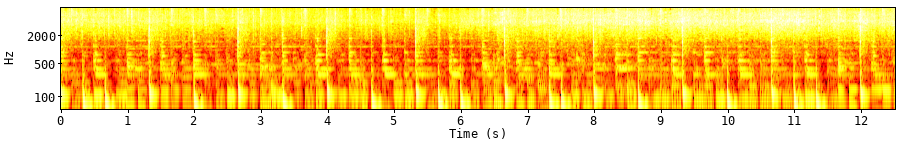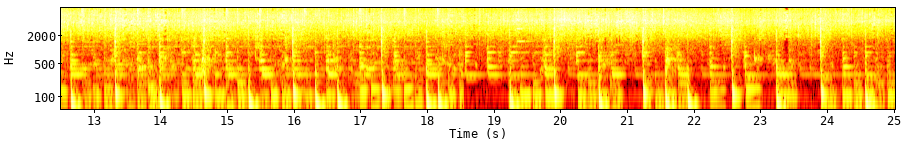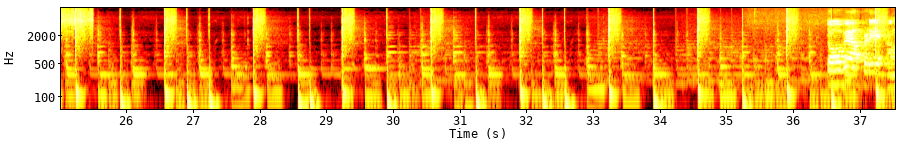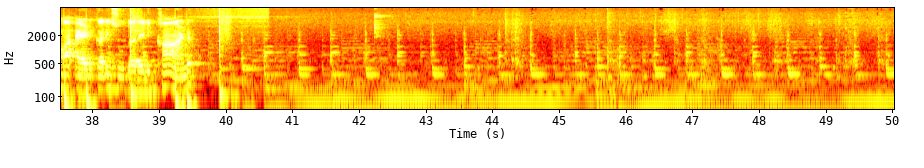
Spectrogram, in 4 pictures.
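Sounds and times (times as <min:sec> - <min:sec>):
food sizzling in hot oil: 0:00.0 - 0:25.5, 0:39.5 - 0:40.6
background music with steady beat: 0:00.0 - 0:50.0.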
